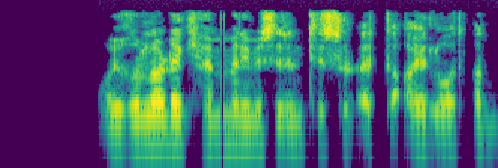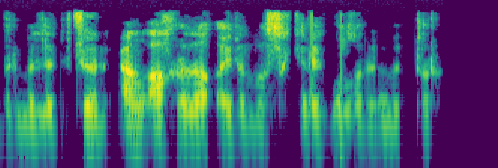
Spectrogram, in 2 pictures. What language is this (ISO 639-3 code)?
uig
